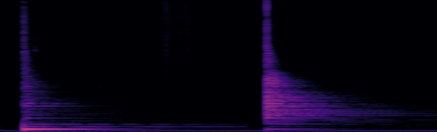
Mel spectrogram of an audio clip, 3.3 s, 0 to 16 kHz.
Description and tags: bendir basicStrokes
Basic strokes on a bendir: düm and tek. (recording: 23.12.2011) Musician: Eren Ergen
CompMusic, ottoman, strokes, turkish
